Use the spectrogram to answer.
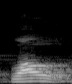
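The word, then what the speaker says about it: וו: அப்படியே எழுத்துட்டோம்னா இந்த கோட்டுக்கு உள்ள எழுதினோம்னா இந்த எழுத்தை வாவ் அப்படின்னு உச்சரிக்கிறோம் இந்த எழுத்தின் அர்த்தம் ஆணி இந்த வாவ் என்கிற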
